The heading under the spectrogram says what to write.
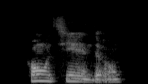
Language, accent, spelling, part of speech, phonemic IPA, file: French, Canada, contiendront, verb, /kɔ̃.tjɛ̃.dʁɔ̃/, LL-Q150 (fra)-contiendront.wav
- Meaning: third-person plural future of contenir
